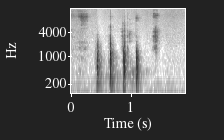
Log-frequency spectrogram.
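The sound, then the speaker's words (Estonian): Four sharp, evenly spaced knocks on a door against near silence, followed by a fainter, higher tap. “koputad ukse peale, vaatate üksteisele otsa”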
